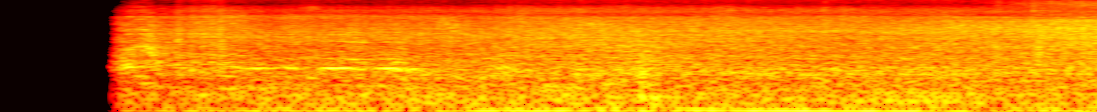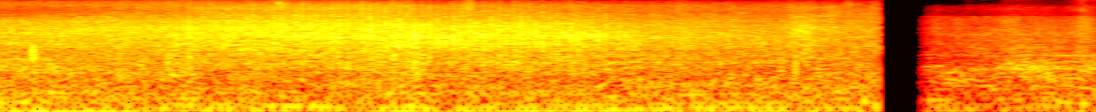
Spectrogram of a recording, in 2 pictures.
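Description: Outdoor market ambience: vehicle engines running with a steady low rumble, under a background of people's voices, cutting in suddenly about half a second in.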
